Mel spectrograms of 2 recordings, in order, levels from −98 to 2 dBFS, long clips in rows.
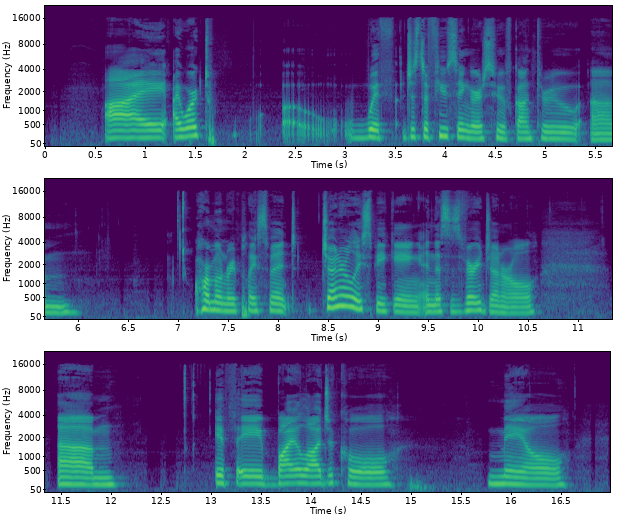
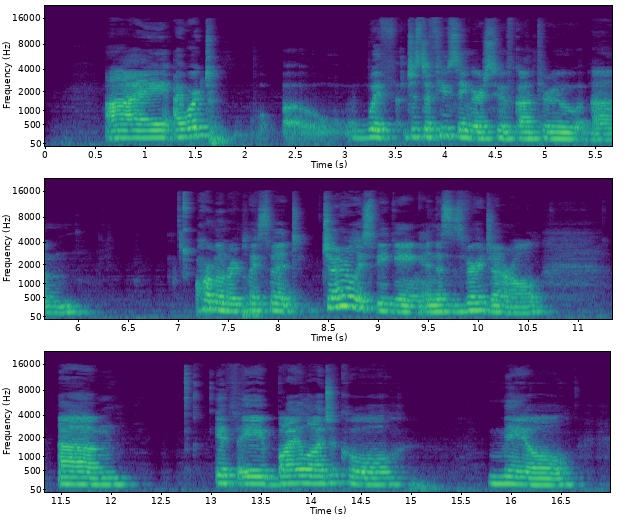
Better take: first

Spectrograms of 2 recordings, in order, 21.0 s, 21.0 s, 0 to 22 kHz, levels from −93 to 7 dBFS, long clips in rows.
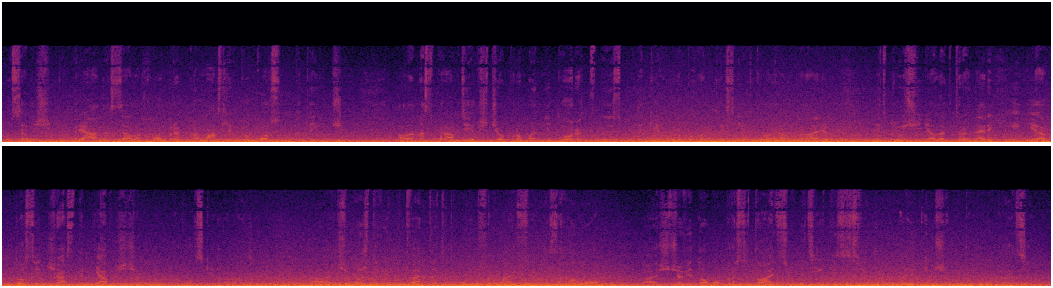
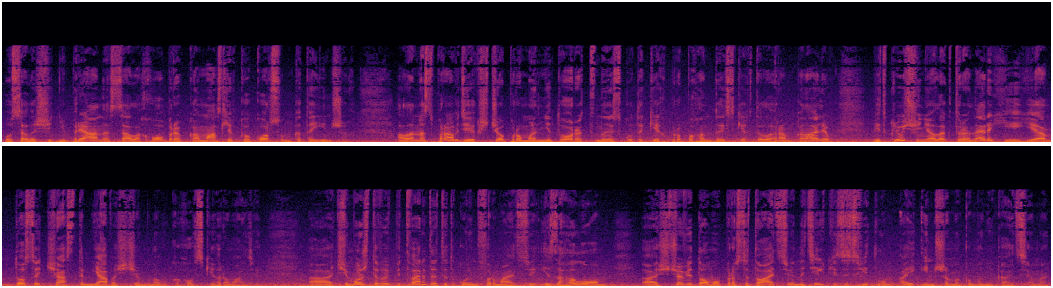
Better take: second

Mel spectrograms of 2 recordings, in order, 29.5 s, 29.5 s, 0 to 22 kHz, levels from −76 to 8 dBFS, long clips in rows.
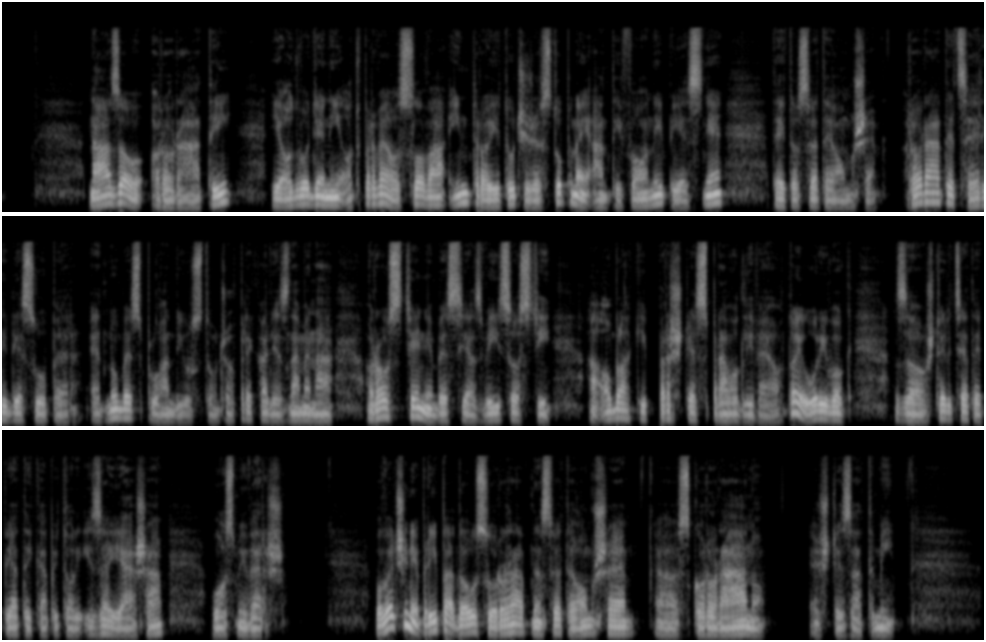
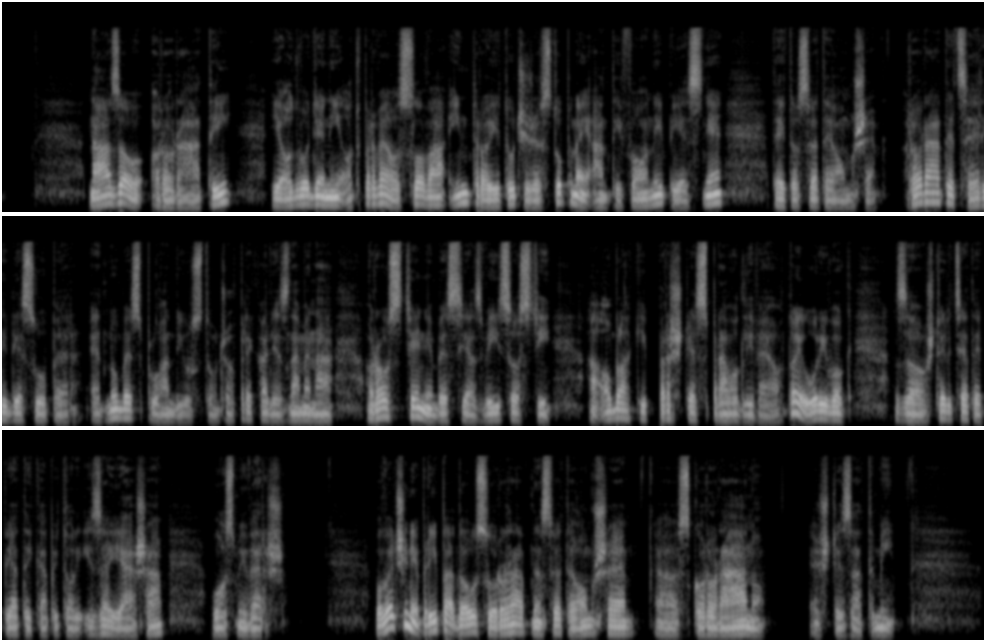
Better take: neither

